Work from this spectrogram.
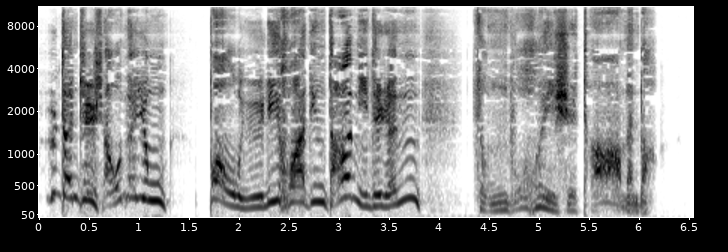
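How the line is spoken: Suddenly loud. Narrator (Chinese): 胡铁花忽然大声地说

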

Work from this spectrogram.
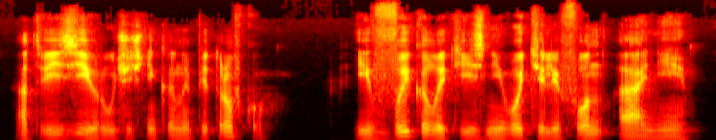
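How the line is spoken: Whisper. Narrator (Russian): Жеглов ... шепнул

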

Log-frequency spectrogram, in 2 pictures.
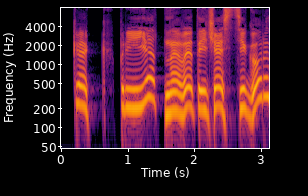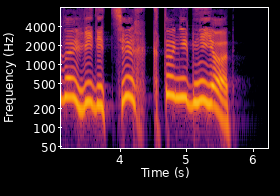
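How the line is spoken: Very high-pitched voice. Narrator (Russian): Очень-очень высоким голосом проговорил он

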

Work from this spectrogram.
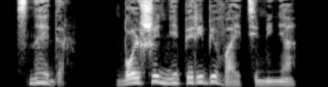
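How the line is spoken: Calm. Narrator (Russian): спокойно сказал Дромайер

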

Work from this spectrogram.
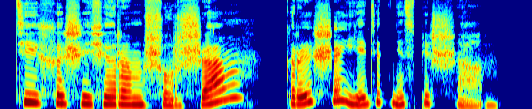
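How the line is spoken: Skeptical drawl. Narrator (Russian): протянула я скептически

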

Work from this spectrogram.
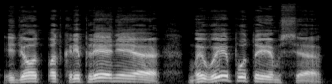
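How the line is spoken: Triumphant shout. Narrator (Russian): его голос, который с непередаваемым оттенком торжества кричал

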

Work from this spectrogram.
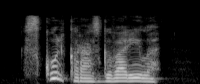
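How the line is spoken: Low hoarse voice. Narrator (Russian): раздался рядом низкий хриплый голос

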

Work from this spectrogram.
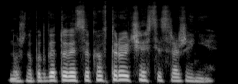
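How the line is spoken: Hoarse voice. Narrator (Russian): охрипшим голосом заговорил Эдион

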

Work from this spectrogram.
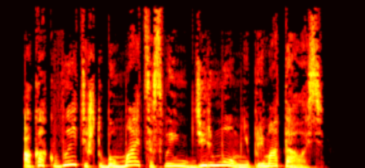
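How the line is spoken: Indignant question. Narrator (Russian): возмущенно спросила Настя

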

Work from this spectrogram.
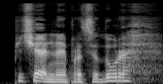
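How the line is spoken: Sigh, woman. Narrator (Russian): вздохнула она

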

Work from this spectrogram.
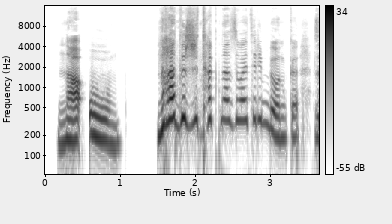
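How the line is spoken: Laughing. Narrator (Russian): засмеялась Зойка

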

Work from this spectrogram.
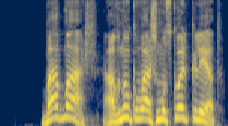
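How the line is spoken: Shouting from another room. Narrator (Russian): прокричал он из комнаты

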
